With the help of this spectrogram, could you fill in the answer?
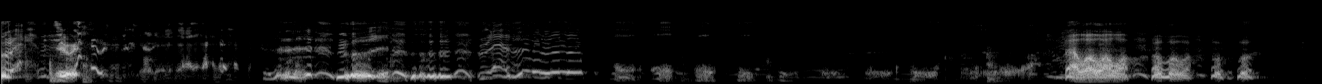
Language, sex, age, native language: Icelandic, male, 9, Icelandic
